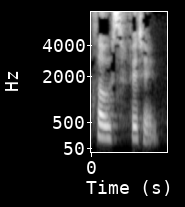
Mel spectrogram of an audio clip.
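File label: "close-fitting", English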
